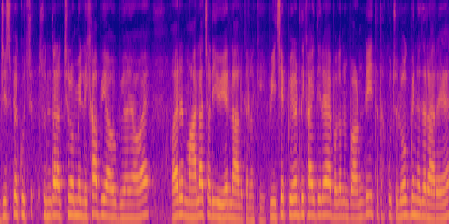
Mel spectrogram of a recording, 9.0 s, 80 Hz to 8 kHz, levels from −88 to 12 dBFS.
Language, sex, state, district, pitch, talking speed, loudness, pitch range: Hindi, male, Chhattisgarh, Bastar, 200 Hz, 235 wpm, -17 LUFS, 185-215 Hz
